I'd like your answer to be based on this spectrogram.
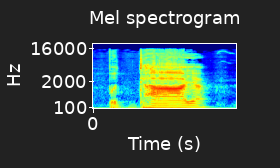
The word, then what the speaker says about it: Buddhaya: Nhớ là chữ đờ, hờ là chúng ta đọc là đờ. Buddhaya. Chữ A là hai nhịp Buddhaya. Chứ không phải là Buddha, không phải là thờ ha, không phải là Buddha mà là Buddhaya.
